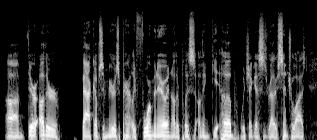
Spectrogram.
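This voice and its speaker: On a very clean recording with a silent background, a man with a fairly low pitch talks very fast in a flat monotone. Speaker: crypto podcast host. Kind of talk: solo commentary reading posts.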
